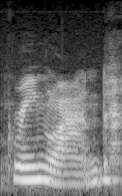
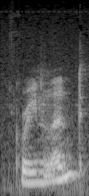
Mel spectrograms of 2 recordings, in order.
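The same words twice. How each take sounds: First: Said in the usual way. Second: Laughing, puzzled question. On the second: Shown as a demonstration. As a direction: ask it back with a laugh. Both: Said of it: "we watched Greenland".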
